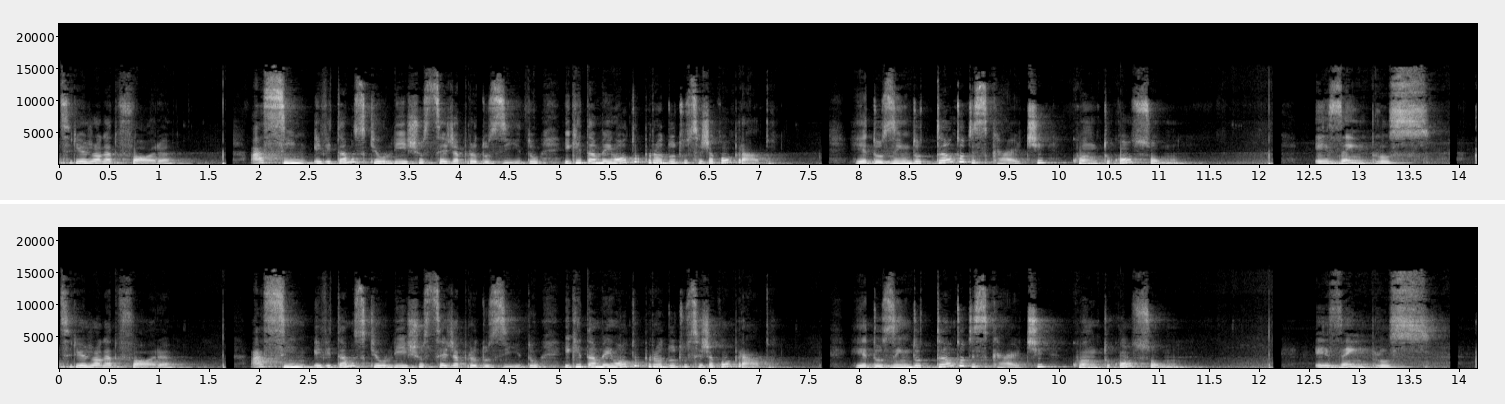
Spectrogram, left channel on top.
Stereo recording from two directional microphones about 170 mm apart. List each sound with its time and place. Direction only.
0.0 s a woman's voice: 20° left (ahead or behind)
12.5 s a woman's voice: 30° left (ahead or behind)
